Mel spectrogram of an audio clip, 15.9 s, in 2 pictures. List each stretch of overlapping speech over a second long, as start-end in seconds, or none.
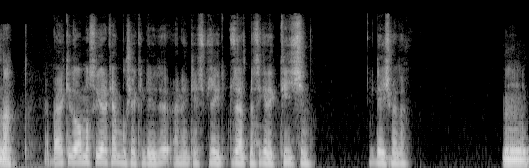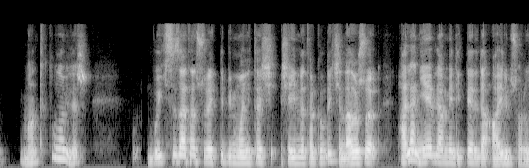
none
